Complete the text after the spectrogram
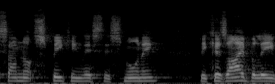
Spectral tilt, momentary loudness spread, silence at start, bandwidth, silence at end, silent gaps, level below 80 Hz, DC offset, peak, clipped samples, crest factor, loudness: -3 dB/octave; 8 LU; 0 s; 16 kHz; 0 s; none; -64 dBFS; under 0.1%; -18 dBFS; under 0.1%; 20 dB; -38 LUFS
